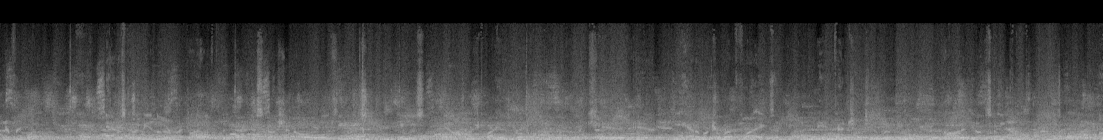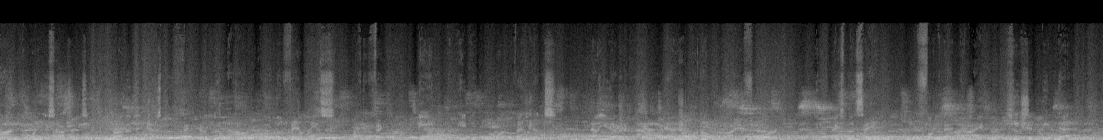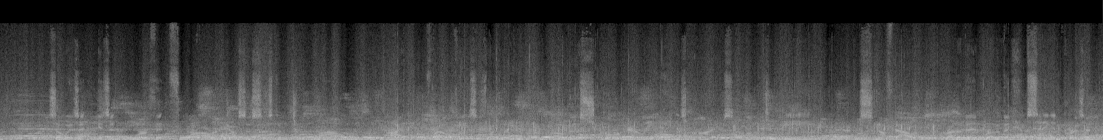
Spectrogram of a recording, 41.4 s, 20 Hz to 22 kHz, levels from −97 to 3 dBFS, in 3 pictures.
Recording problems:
murmuring crowd; very loud; throughout; 5 dB above the speech

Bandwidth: 18.5 kHz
